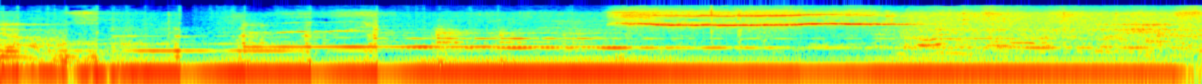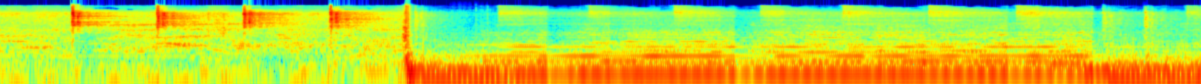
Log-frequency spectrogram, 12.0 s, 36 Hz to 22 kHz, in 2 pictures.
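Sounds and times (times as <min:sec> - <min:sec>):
rock band playing: 0:00.0 - 0:12.0
drumsticks clicking: 0:06.4 - 0:08.0.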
